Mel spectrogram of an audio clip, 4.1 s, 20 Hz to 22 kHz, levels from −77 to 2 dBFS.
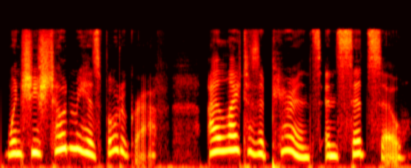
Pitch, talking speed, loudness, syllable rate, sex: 295 Hz, 190 wpm, -16 LUFS, 5.5 syllables/s, female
